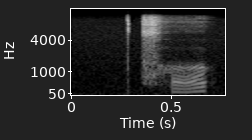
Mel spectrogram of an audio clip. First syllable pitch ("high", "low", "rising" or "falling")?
rising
